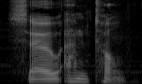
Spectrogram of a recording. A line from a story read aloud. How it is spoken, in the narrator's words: said John gloomily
